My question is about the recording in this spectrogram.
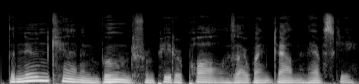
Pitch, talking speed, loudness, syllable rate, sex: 105 Hz, 215 wpm, -17 LUFS, 5.0 syllables/s, male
